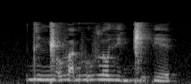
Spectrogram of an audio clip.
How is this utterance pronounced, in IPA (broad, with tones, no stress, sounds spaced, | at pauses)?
d i˦˨ ŋ͡ǁ o̰˦ v a̰˦ ɡ v ṵ˦ v l o˦ vʲ ʉ˨ ɡ ɡ͡ǁ ḭ˦ pʲ e˨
